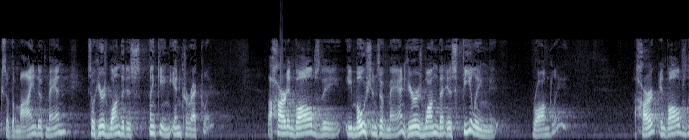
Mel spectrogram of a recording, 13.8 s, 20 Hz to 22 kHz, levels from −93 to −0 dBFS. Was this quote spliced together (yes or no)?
no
